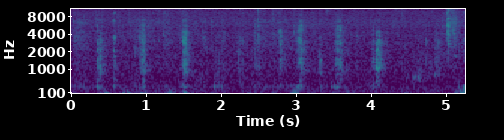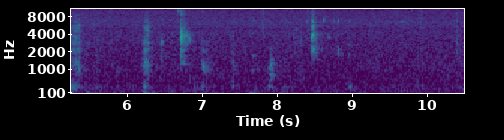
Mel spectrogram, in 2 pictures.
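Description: Faint chewing: soft, irregular mouth clicks and smacks of someone eating a mouthful of food, thinning out near the end.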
